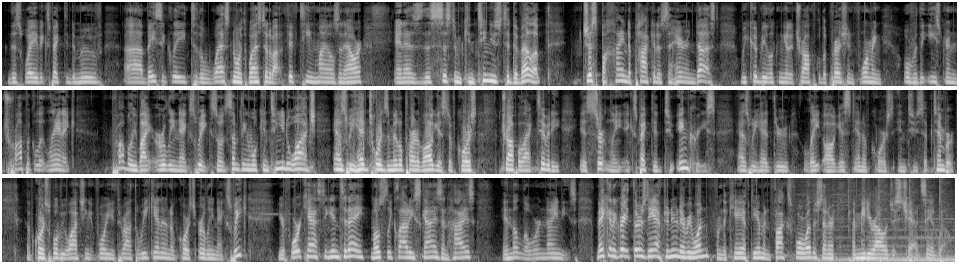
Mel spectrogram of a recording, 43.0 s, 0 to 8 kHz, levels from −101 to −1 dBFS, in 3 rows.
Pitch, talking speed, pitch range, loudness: 160 Hz, 190 wpm, 150-175 Hz, -23 LUFS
